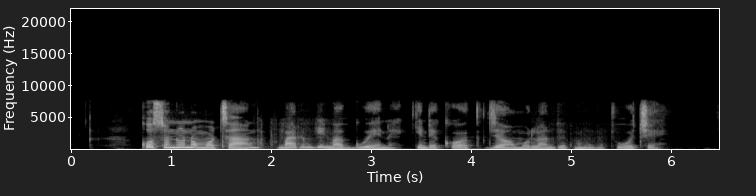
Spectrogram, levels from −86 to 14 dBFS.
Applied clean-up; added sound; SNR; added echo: neural mask model DeepFilterNet 3.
